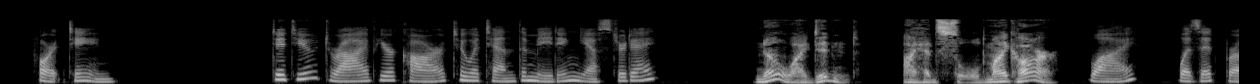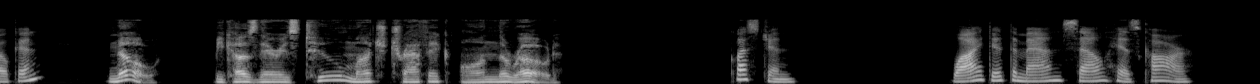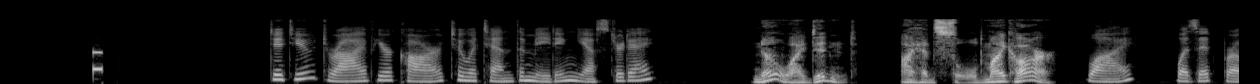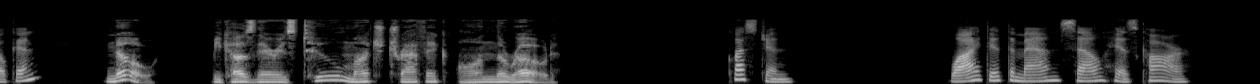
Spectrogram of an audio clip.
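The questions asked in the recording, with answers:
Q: Why did the man sell his car?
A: Because there is too much traffic on the road.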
